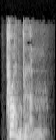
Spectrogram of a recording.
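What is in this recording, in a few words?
"problem", British English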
